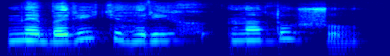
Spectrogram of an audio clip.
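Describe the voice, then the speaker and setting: A woman voicing a desperate, defiant peasant man in an audiobook, in her husky reading voice. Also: sits high, fairly even intonation, a little slow, mellow, heavily acted. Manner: defiant, resolute.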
